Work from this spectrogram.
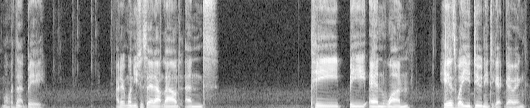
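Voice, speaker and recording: A man's voice: mid-range voice, slow pace, pauses often, dark tone, no echo. A man hosting a live comedy quiz, rambling and playful with teasing asides to the players. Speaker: quiz host.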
